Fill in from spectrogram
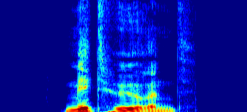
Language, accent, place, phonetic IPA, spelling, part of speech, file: German, Germany, Berlin, [ˈmɪtˌhøːʁənt], mithörend, verb, De-mithörend.ogg
- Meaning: present participle of mithören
